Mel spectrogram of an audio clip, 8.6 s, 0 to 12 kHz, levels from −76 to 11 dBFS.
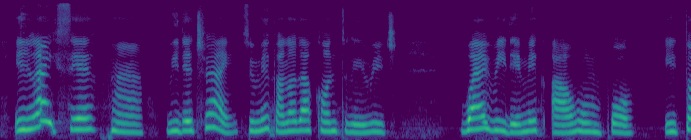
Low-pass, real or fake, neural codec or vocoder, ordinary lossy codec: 10.8 kHz; fake; codec, 44.1 kHz, 2.6 kbps, SNAC; MP3, 96 kbps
